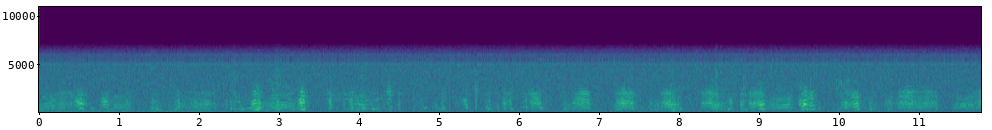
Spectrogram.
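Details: Five-day-old brown Labrador Retriever pups of the E litter vom Tannbachtal, dam Benja, give a busy chorus of short squeaky whines and whimpers, irregular, nearly two per second, several puppies calling at once.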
